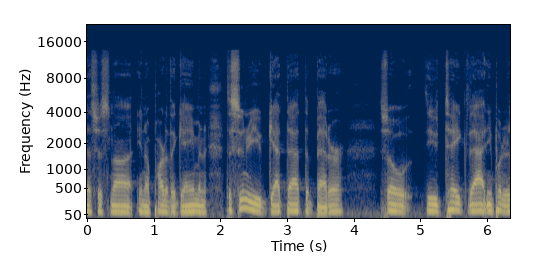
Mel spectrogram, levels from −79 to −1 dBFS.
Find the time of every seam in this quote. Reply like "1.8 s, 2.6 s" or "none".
none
